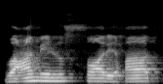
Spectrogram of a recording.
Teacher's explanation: لام کو ڈائریکٹ ہم صاد کے ساتھ کنیکٹ کریں گے، واو کو نہیں پڑھا جائے گا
